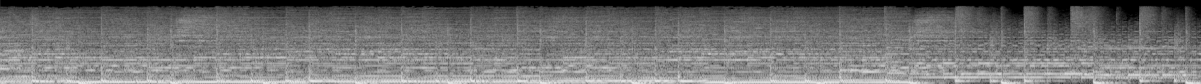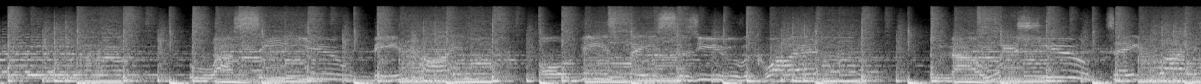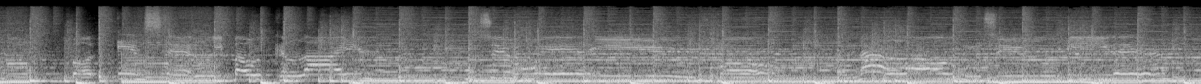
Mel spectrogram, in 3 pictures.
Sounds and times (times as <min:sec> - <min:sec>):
Grunge: 0:00.0 - 0:36.0.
